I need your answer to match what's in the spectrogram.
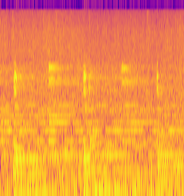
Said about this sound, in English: Your clothes are soaked. The ground is soaked. You just hear the sound of the rain around you as you kind of stumble up out of this bunker.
